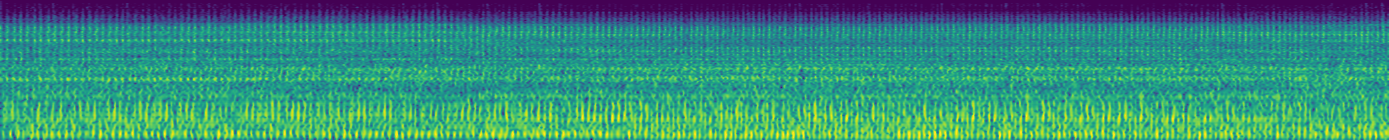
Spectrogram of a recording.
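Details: Homelite Super XL chainsaw test run after starter spring repair and a bad new spark plug replaced; it was previously running lean: steady full-throttle scream with no bog or surge, slightly rich on the high side on purpose to warm up.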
